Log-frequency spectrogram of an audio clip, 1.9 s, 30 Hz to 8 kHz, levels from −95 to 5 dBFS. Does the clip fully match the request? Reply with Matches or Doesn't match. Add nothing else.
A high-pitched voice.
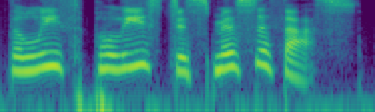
Matches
